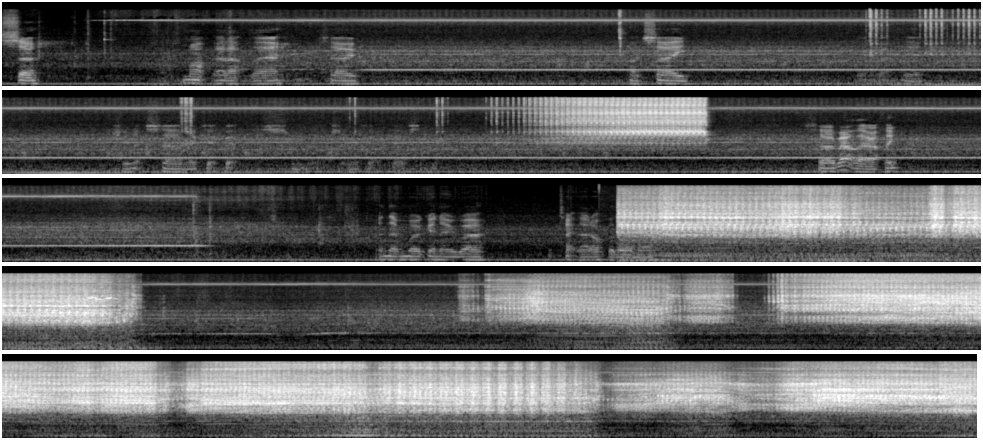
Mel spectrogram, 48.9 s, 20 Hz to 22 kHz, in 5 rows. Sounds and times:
Gears: 0:08.6 - 0:09.8, 0:11.5 - 0:11.8, 0:14.1 - 0:16.9, 0:25.7 - 0:30.8, 0:33.9 - 0:48.9
Ratchet, pawl: 0:08.6 - 0:09.8, 0:14.1 - 0:16.9, 0:25.7 - 0:30.8, 0:33.9 - 0:48.9.

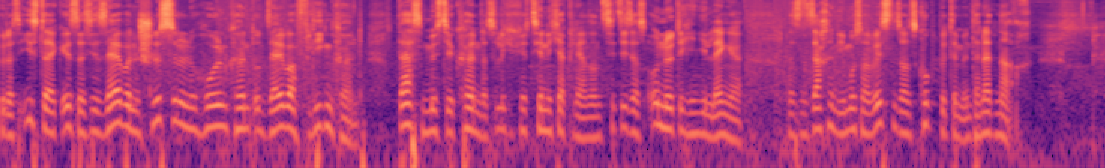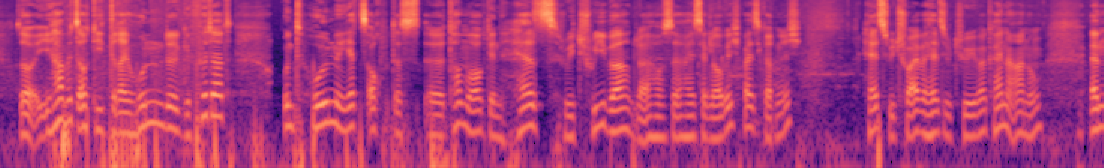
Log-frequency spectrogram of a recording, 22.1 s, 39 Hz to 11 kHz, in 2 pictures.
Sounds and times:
Speech: 0:00.0 - 0:10.3, 0:11.2 - 0:19.1, 0:19.7 - 0:22.0.

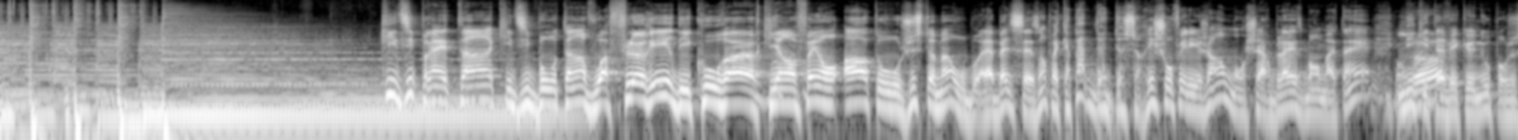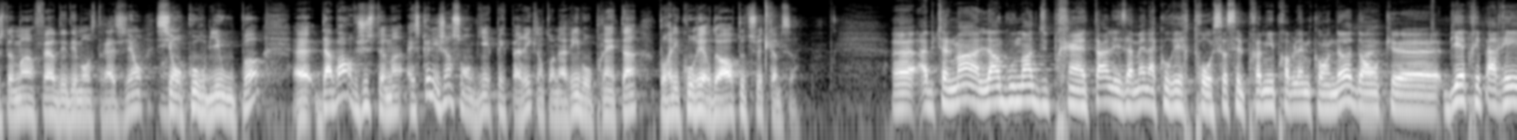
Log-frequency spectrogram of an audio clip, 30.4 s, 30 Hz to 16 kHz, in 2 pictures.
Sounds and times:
Speech: 0:03.8 - 0:23.2, 0:24.1 - 0:30.3.

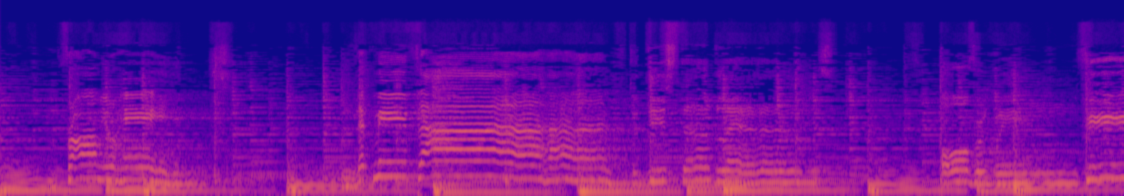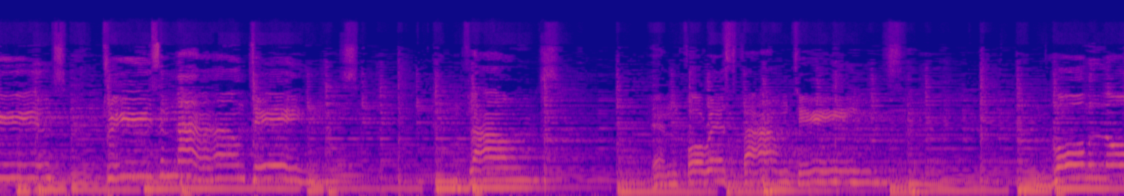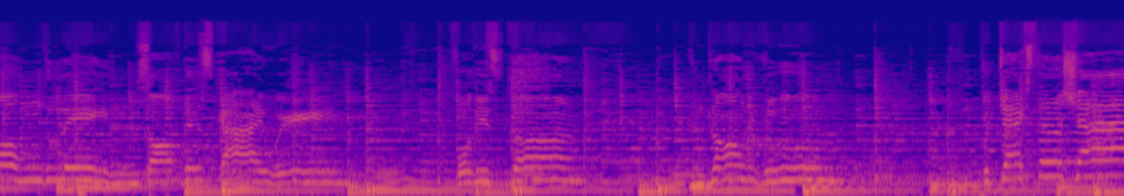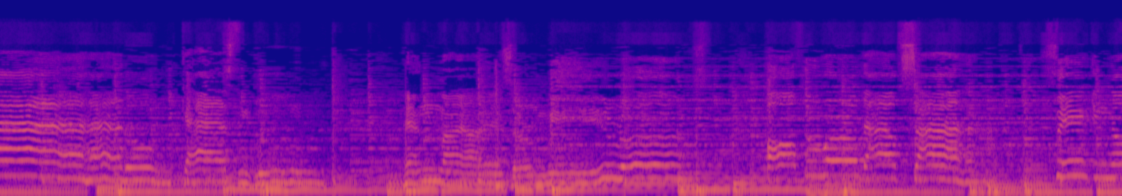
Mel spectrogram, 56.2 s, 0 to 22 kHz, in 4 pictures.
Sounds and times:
Music: 0:00.0 - 0:56.1.

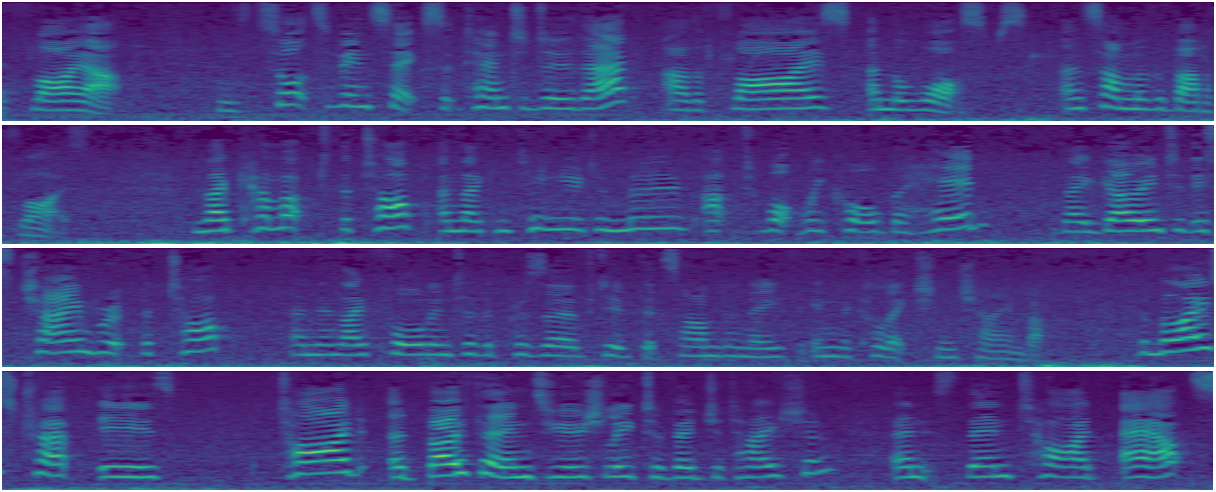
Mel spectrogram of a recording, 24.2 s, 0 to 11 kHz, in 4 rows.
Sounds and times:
Speech: 0:00.0 - 0:19.0, 0:19.6 - 0:24.2.

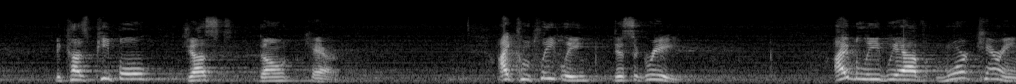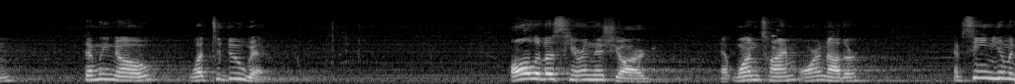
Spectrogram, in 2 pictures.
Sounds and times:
Narration, monologue: 0:00.0 - 0:20.3
Male speech, man speaking: 0:00.6 - 0:03.4, 0:05.0 - 0:06.9, 0:08.4 - 0:10.4, 0:11.0 - 0:12.9, 0:15.3 - 0:16.8, 0:17.4 - 0:18.8, 0:19.7 - 0:20.3.

